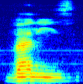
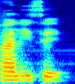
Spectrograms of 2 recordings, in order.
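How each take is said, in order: First: The final e is silent. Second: The final e is pronounced as a vowel. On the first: The speaker calls it right. "On dit chaise, on dit valise" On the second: The speaker calls it wrong. "On ne dit pas valiser"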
